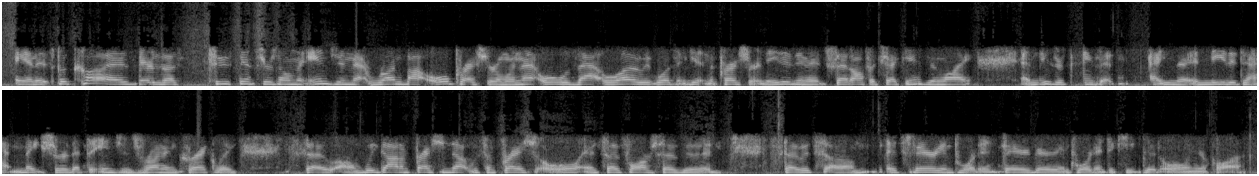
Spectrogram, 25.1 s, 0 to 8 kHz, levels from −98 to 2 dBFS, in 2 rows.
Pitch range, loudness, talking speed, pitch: 165-200 Hz, -30 LUFS, 210 wpm, 180 Hz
